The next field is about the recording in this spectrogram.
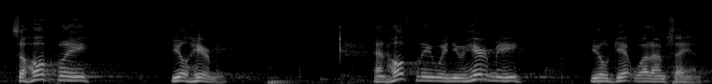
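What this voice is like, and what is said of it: Loud projecting teacher voice. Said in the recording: “I'm going to use my old teacher voice and playground voice”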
